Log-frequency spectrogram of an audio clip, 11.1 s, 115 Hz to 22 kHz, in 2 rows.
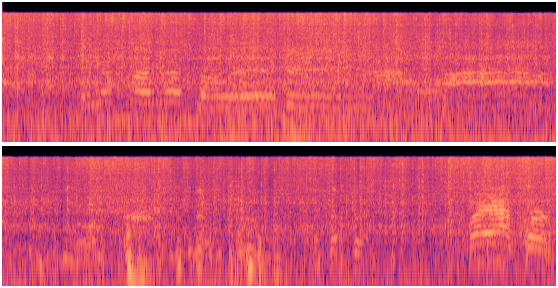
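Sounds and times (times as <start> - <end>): shopping cart rattling on gravel: 0.0 - 11.0.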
